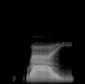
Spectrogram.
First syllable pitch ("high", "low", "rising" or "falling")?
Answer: low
